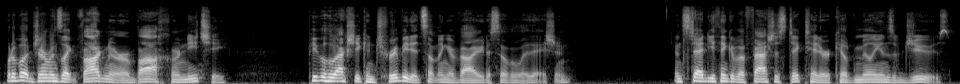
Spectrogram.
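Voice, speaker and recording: A man's voice: mid-range voice, lively intonation, quick pace, no echo, clean studio sound, lightly acted. Indignant young college woman, as a male narrator reads her. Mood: challenging, sarcastic. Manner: pointed, argumentative.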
